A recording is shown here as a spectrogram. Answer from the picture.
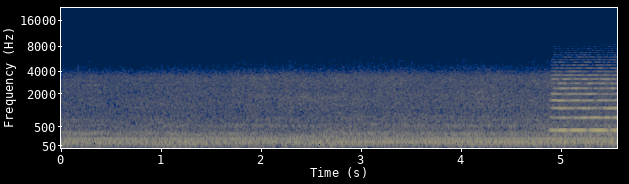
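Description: Diesel-electric locomotives hauling a loaded iron ore train up a grade, a steady low engine drone slowly growing louder as they approach. Near the end the lead locomotive's horn starts, a loud steady chord of several tones.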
